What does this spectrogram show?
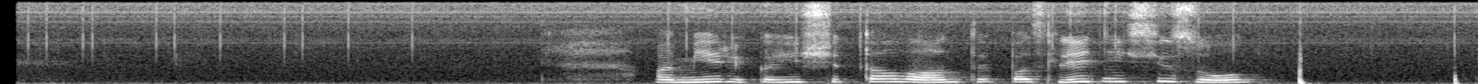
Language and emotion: Russian, sad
